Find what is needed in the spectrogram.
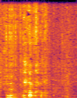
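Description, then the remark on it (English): Quiet munching on potato chips, a few soft, irregular crunches and chewing sounds packed into about a second, with no one talking. “Let me munch on my chips real quick.”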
